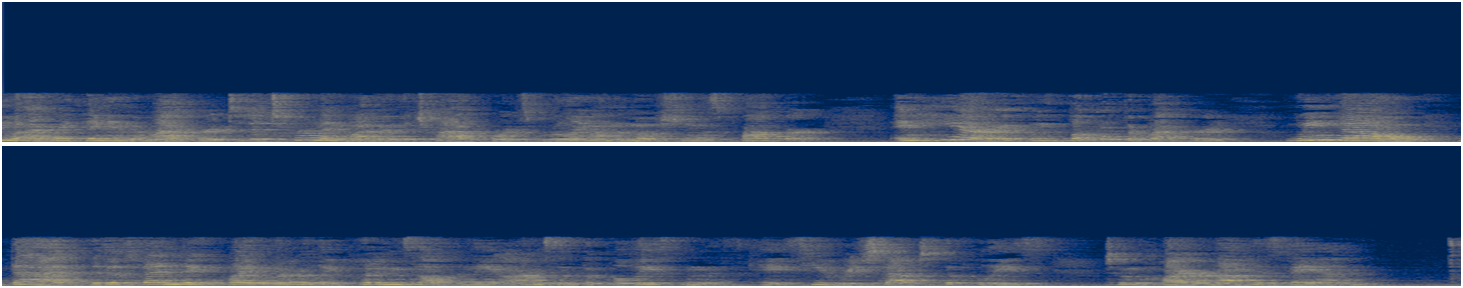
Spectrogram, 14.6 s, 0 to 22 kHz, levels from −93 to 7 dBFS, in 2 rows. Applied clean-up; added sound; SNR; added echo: none; none; none; reverberation time 0.4 s.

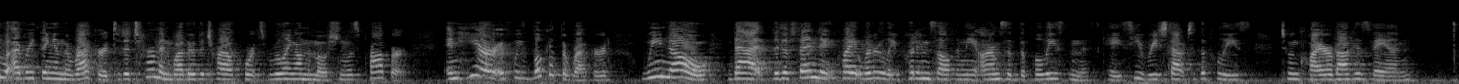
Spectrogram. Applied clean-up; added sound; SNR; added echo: none; none; none; none.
